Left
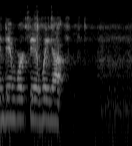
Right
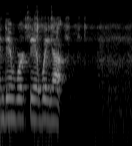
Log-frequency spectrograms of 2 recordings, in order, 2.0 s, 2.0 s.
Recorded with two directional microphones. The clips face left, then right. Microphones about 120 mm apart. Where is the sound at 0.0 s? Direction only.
20° right (ahead or behind).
